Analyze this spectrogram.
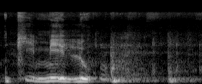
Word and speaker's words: Kimilu: I know the honorable member is called Kimilu.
